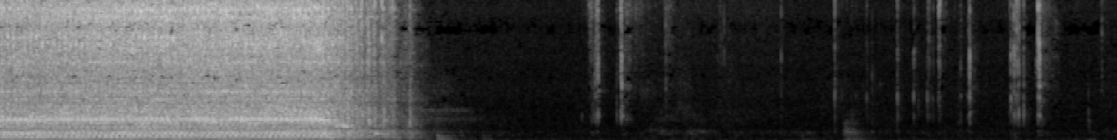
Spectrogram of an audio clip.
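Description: Baby Lock Imagine serger running steadily as it stitches a seam, then slowing and stopping about three seconds in. A few faint snips follow as scissors cut the serger's thread chain.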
